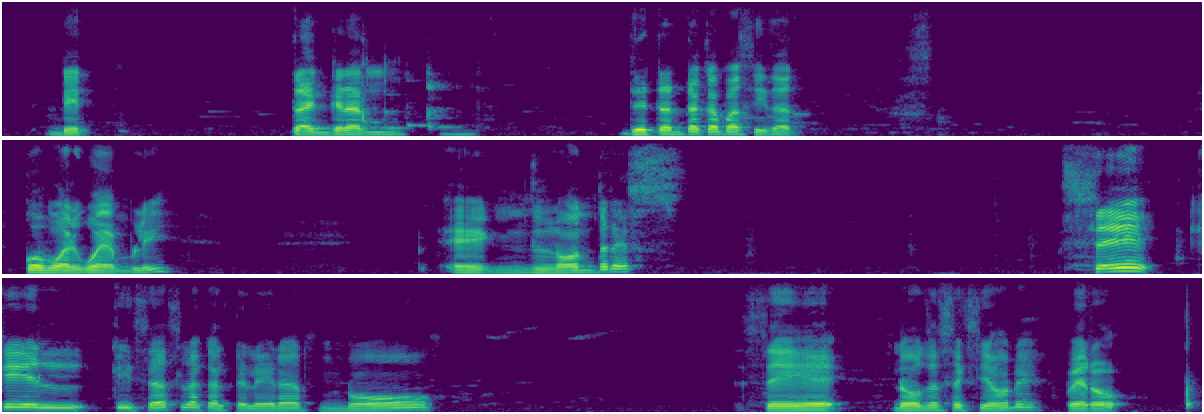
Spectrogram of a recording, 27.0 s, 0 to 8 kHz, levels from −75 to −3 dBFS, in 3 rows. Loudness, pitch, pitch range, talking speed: -17 LUFS, 130 Hz, 120-145 Hz, 50 wpm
